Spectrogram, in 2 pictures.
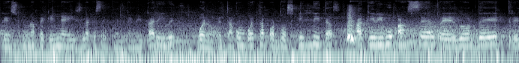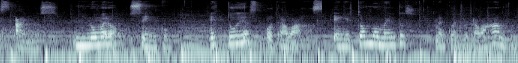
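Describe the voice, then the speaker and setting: Cuban woman, late twenties, chatty vlogger, gravelly voice, music bed behind her. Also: fairly high pitch. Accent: Cuban Spanish. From Cuba. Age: 20s. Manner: chatty, answers each question in turn. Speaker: YouTuber. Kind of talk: casual Q&A vlog to camera. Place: indoors, large room with tables.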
